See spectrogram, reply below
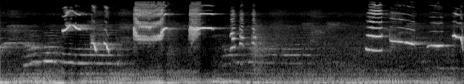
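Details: Oriental magpie-robin in an emotional song to lure listening rivals into singing; dense run of harsh bursts, clicks and sliding whistles, with fainter level whistles of other birds underneath and low background hum.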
